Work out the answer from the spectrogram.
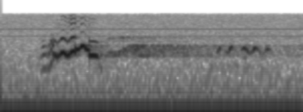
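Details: Loon calling on an evening paddle on Chibiabos Lake, Algonquin Park, when the loons were very vocal: a loud, quavering, wavering tremolo that rises and falls, trailed by a softer, more distant tremolo reply.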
